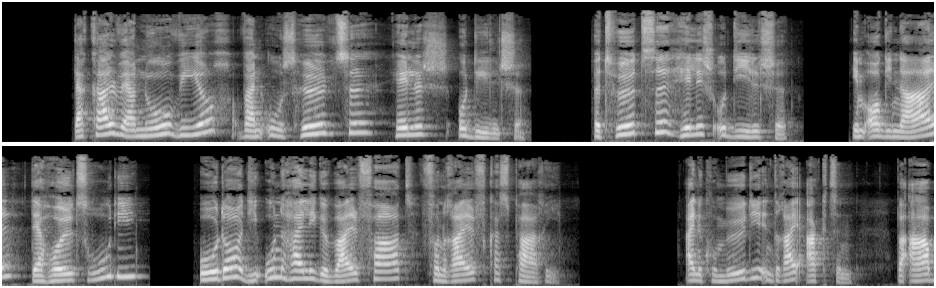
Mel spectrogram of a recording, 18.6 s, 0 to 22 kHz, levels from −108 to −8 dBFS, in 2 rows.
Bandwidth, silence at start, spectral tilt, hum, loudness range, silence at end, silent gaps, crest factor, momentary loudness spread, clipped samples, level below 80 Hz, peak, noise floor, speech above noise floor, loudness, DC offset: 17 kHz; 0.75 s; -2.5 dB/octave; none; 4 LU; 0 s; none; 20 dB; 9 LU; under 0.1%; -70 dBFS; -6 dBFS; under -90 dBFS; over 65 dB; -25 LUFS; under 0.1%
